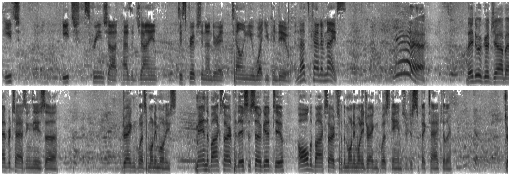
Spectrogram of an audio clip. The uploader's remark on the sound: Recorded on the streets and in the buildings of Japan.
